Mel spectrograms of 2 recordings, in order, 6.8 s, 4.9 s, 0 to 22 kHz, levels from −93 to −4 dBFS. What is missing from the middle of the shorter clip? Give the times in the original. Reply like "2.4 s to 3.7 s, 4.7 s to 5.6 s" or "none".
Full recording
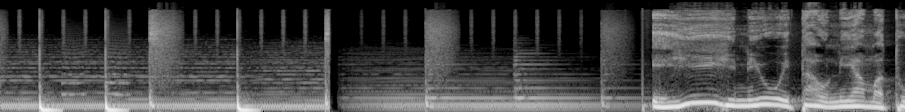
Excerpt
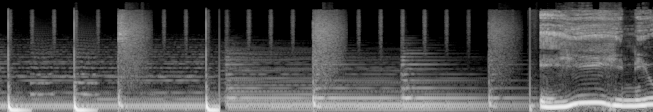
2.0 s to 2.6 s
